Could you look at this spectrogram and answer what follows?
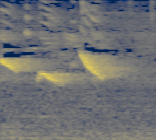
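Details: Green-winged saltator (Saltator similis) male during a singing contest between two males, giving three loud, clear whistled notes, each sliding downward in pitch, with short gaps between them.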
